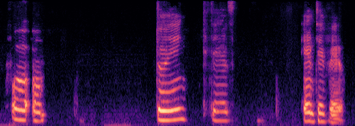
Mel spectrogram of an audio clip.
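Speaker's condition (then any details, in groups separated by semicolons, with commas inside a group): Down syndrome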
